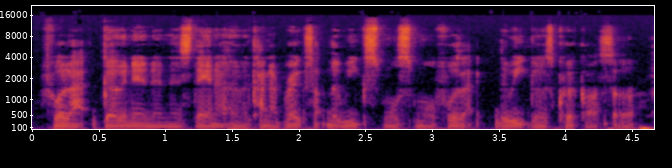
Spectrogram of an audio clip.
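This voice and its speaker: A young man with a London roadman accent, chatting casually with a friend in slangy, sweary, animated banter. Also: very deep voice, fast, a little hiss or hum. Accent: London, roadman slang style. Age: young adult.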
